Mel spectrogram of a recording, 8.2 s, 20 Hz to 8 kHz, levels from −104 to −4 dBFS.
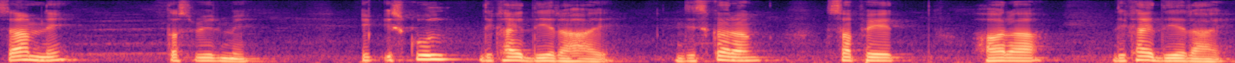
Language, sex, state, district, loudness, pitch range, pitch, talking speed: Hindi, male, West Bengal, Alipurduar, -16 LUFS, 130-165 Hz, 145 Hz, 125 wpm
